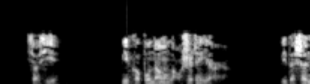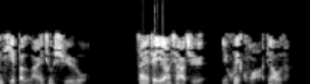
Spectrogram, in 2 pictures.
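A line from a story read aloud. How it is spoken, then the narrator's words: Soft, gentle. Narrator (Chinese): 我 轻声道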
